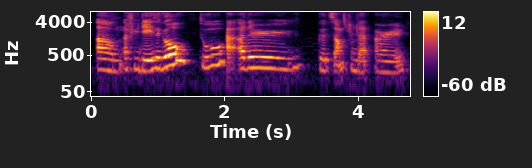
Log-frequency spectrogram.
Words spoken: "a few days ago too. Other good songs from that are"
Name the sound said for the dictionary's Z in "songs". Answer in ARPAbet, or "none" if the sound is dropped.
S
